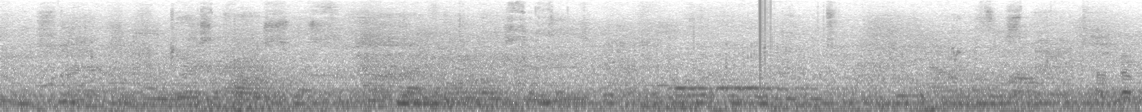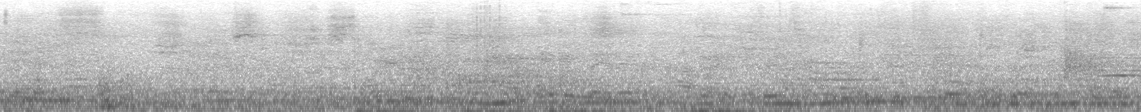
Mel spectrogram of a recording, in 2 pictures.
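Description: A crowd of adults chatters all around in a large echoing hall.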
